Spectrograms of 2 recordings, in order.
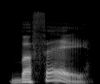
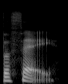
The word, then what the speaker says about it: buffet: Also, ballet, bouquet, buffet. All French words where the t is silent. Ballet, bouquet, buffet.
